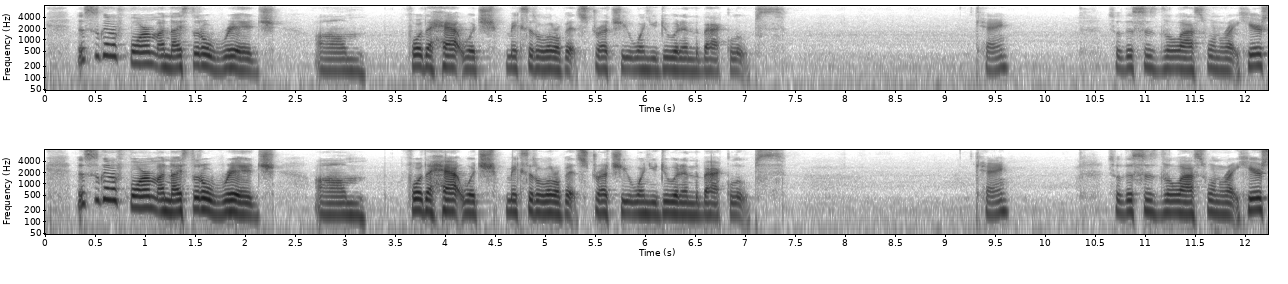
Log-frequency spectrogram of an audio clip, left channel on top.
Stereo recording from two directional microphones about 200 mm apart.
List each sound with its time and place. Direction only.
0.0 s speech: 30° right (ahead or behind)
9.3 s speech: 30° right (ahead or behind)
